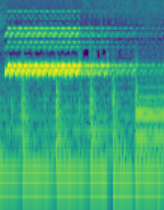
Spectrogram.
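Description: A telephone rings with a steady electronic ringtone: a loud, sustained bright tone with regular short pulses running through it. It sounds alone, with no talk.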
